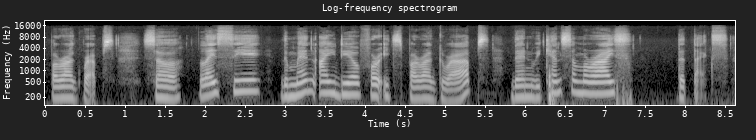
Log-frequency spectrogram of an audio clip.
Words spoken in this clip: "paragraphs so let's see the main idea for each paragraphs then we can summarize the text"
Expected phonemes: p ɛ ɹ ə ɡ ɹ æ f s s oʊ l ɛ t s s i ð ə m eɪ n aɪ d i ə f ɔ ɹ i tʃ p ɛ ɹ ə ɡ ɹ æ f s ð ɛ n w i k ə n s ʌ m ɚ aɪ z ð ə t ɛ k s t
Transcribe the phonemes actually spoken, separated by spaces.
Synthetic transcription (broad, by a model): p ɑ ɹ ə ɡ ɹ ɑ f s s oʊ l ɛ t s s i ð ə m eɪ n aɪ d i ə f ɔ ɹ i s p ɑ ɹ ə ɡ ɹ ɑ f s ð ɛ n w i k ə n s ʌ m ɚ aɪ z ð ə t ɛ k s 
